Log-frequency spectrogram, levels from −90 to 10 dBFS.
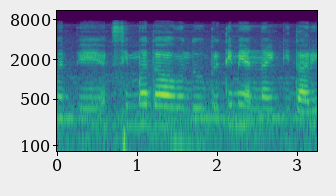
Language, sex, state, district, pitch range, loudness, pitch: Kannada, female, Karnataka, Dakshina Kannada, 165-210 Hz, -16 LUFS, 195 Hz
